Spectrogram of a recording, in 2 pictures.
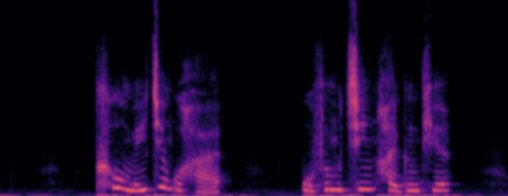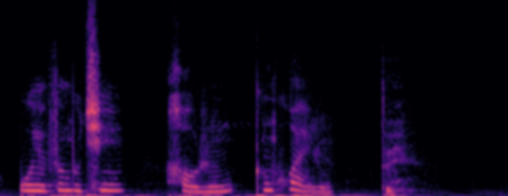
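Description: A young girl speaks softly and slowly, close by.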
